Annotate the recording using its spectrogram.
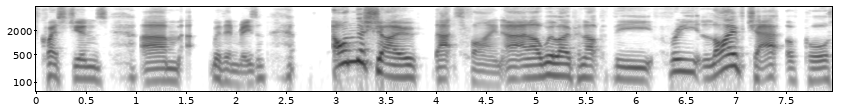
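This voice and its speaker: A man hosting a casual wrestling podcast chat, teasing his guest in a lively way. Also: on the high side, no echo, clean studio sound. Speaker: podcast host.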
